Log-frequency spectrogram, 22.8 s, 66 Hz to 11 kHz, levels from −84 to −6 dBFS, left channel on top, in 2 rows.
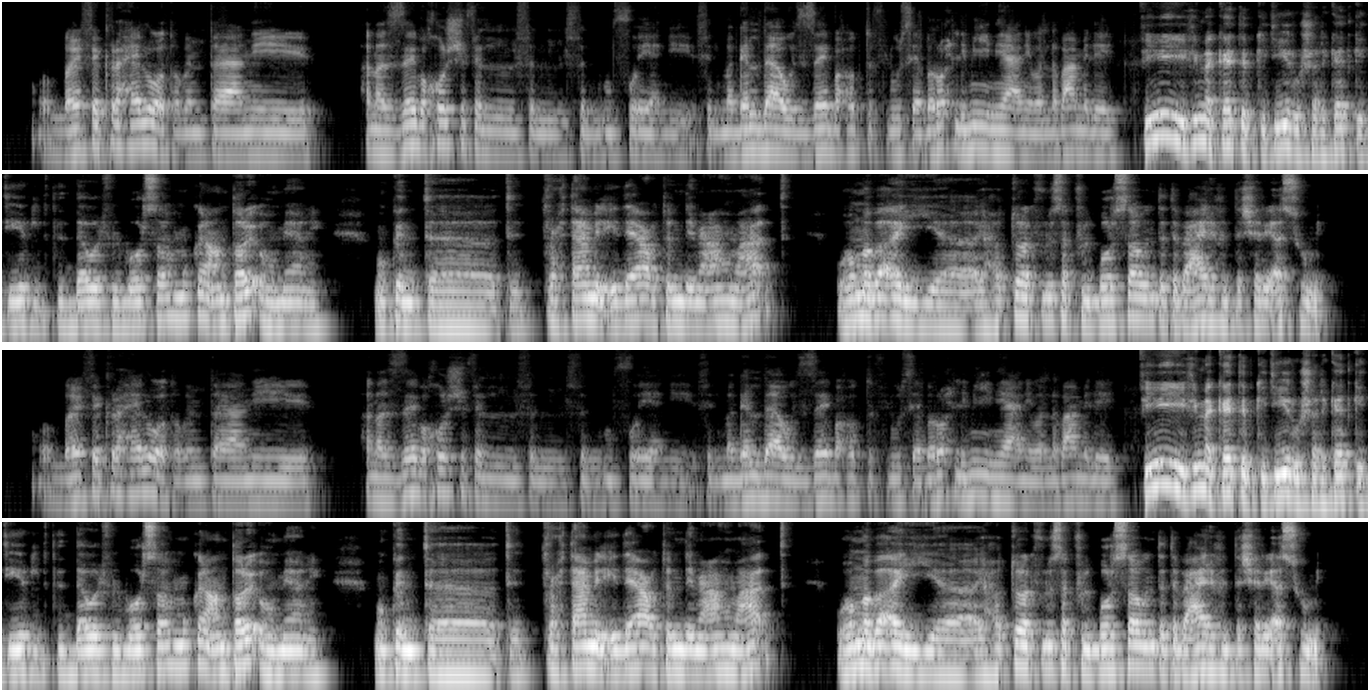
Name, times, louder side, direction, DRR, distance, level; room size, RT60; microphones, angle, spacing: voice 1, 0.3-2.6 3.0-9.3, left 3 dB, 40° left, 0.6 m, -29 dB
voice 2, 9.5-17.8 18.4-22.4, right 4 dB, 25° right, 0.3 m, -21 dB
3.1 x 2.6 x 2.6 m
head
